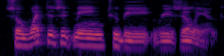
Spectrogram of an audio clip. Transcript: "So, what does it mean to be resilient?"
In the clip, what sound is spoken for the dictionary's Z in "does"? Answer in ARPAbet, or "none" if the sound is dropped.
Z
